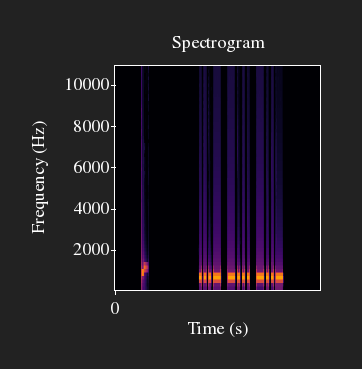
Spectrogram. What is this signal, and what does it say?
Morse code, heard as a keyed tone, about 25 wpm, 700 Hz. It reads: VBX
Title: USA Call Sign Postfixes - 3 Letters 25wpm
